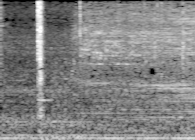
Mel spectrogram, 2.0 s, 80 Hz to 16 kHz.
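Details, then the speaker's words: Old Bard AC unit, single phase, right after replacing a rusted compressor, charged with 422B (holds 92 oz R22): after one brief tick, a steady, even low hum with no knocking or rattling. The new compressor runs normally. "that compressor sounds good using that 422b"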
